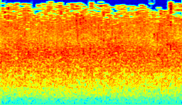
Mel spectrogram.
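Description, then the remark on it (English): A large audience claps steadily for Romney during a speech, a dense, even wash of applause that holds at full strength throughout with no voices rising above it. “Applause break for Romney.”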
